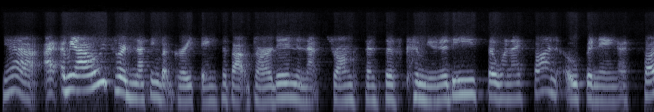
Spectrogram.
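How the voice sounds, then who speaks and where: With an American accent, a woman talks at a fairly quick pace in a normal speaking voice, her pitch medium for a woman and her pitch variation ordinary. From US South, South Florida. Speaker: admissions director. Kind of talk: podcast interview.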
